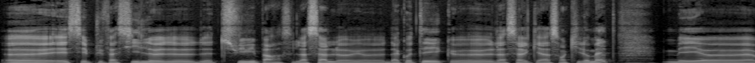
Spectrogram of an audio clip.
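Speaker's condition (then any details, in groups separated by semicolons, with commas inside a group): No condition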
